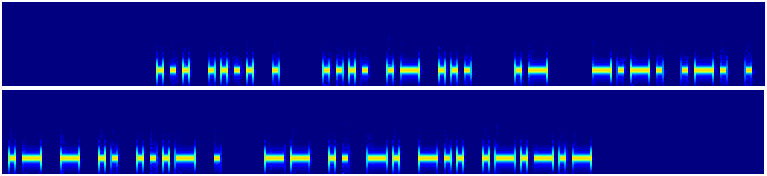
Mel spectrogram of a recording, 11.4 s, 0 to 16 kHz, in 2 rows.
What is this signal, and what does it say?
Morse code, heard as a keyed tone, about 25 wpm, 700 Hz. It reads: SHE HAS A CREATIVE MIND.
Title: Sentences from Top 1000 Words - Review Part 5 - 25wpm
